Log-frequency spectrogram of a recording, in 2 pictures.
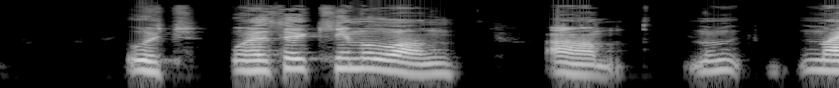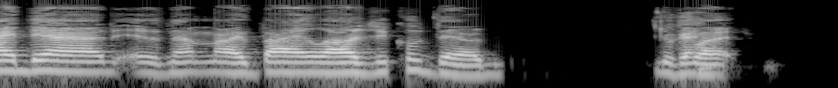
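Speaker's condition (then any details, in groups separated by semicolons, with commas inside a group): Cerebral palsy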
